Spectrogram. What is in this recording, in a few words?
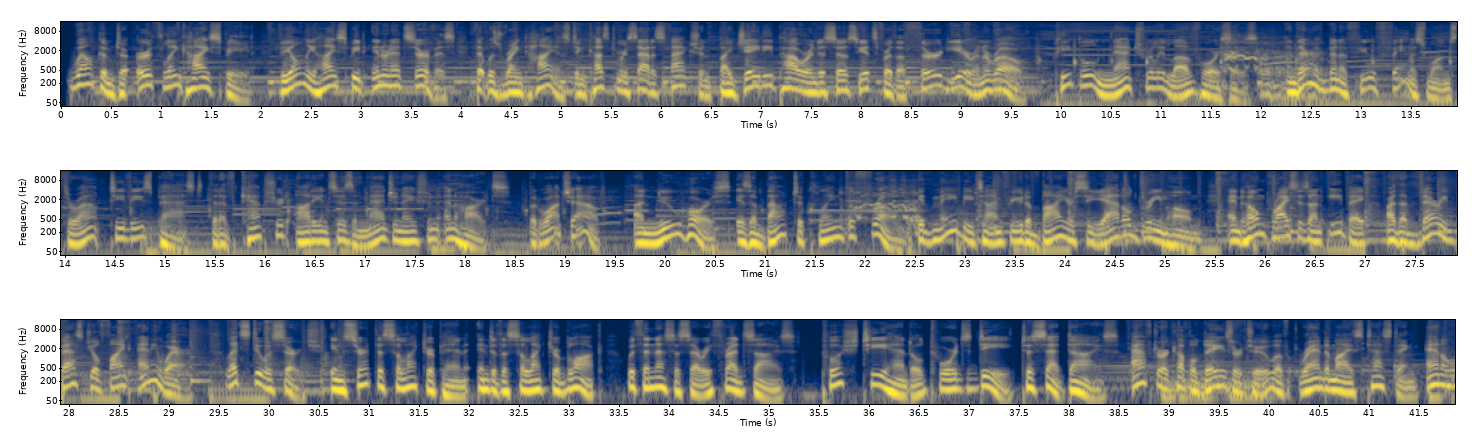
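narration, voiceovers male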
